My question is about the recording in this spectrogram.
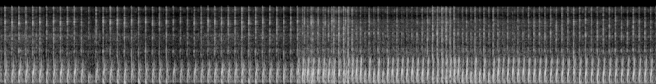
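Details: Hero Splendor single-cylinder after full engine rebuild, oil pump serviced and gasketed, clutch refitted, first start; even steady idle thumping, slight rise on throttle blip, regular firing. Normal idle.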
